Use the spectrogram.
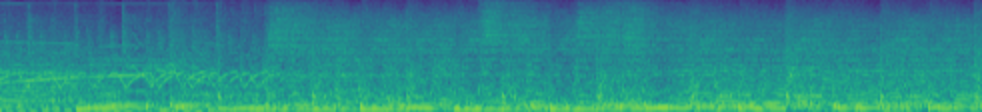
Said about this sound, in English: Police siren, still there. It's still there.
